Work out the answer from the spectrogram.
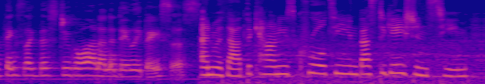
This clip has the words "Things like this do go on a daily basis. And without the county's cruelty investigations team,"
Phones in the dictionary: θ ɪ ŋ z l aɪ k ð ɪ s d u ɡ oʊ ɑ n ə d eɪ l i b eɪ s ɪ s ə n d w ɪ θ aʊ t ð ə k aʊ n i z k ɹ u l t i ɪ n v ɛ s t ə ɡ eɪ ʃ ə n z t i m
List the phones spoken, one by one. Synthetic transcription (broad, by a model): θ ɪ ŋ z l aɪ k ð ɪ s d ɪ ɡ oʊ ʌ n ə d eɪ l i b eɪ s ɪ s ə n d w ɪ θ aʊ t ð ə k aʊ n i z k ɹ u l t i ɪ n v ɛ s t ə ɡ eɪ ʃ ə n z t i m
